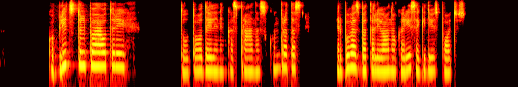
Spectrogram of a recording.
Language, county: Lithuanian, Šiauliai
